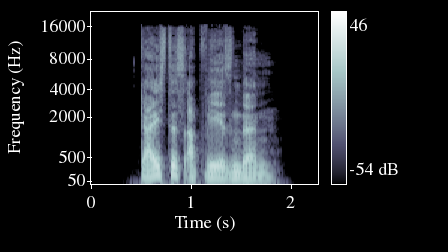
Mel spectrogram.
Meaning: inflection of geistesabwesend: 1. strong genitive masculine/neuter singular 2. weak/mixed genitive/dative all-gender singular 3. strong/weak/mixed accusative masculine singular 4. strong dative plural
- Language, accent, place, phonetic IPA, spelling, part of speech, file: German, Germany, Berlin, [ˈɡaɪ̯stəsˌʔapveːzn̩dən], geistesabwesenden, adjective, De-geistesabwesenden.ogg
